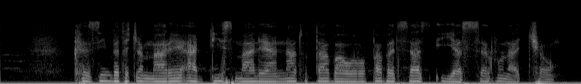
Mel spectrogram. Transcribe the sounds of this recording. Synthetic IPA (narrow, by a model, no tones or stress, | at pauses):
kʰəzːihmbət̪ʰət͡ʃʼɛmːaɾiʔad̪ːismalijanːat̪ʰot̪ʰʼːabəawɾo̞pʰːabət̪ʰɨ̥z̥azɨjːasːərːunat͡ʃːɛw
